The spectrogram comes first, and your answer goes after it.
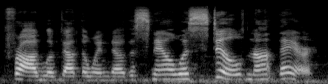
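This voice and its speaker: A woman's voice: fairly high pitch, a little slow, a bit bright, a little hiss or hum. Woman reading a children's story aloud. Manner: simple explanations, checking in with listeners. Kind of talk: read-aloud storytelling with asides to young listeners. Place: outdoors on a front porch. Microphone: computer propped on a chair.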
